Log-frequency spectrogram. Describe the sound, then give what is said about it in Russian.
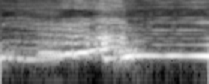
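A drawn-out, howling roar of a hungry predatory beast, tonal and whining like a large dog. It is one continuous call whose pitch wavers upward in the middle before settling, and no one speaks over it. “Рев повторился. В нем слышалось нетерпение изголодавшегося хищника, завидевшего, наконец, добычу.”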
